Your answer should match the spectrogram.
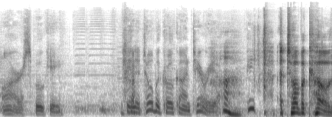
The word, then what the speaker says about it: Etobicoke: In Etobicoke, Ontario, Etobicoke, the K is silent.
